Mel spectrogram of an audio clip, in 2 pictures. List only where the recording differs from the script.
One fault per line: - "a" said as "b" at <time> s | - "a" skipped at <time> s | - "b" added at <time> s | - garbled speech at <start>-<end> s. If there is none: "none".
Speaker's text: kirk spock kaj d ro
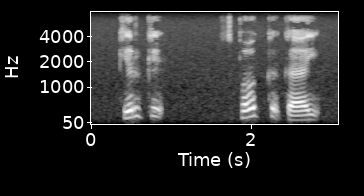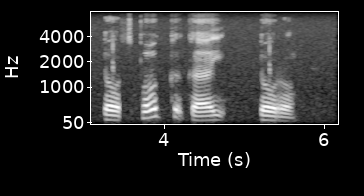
- "spock kaj d" added at 3.6 s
